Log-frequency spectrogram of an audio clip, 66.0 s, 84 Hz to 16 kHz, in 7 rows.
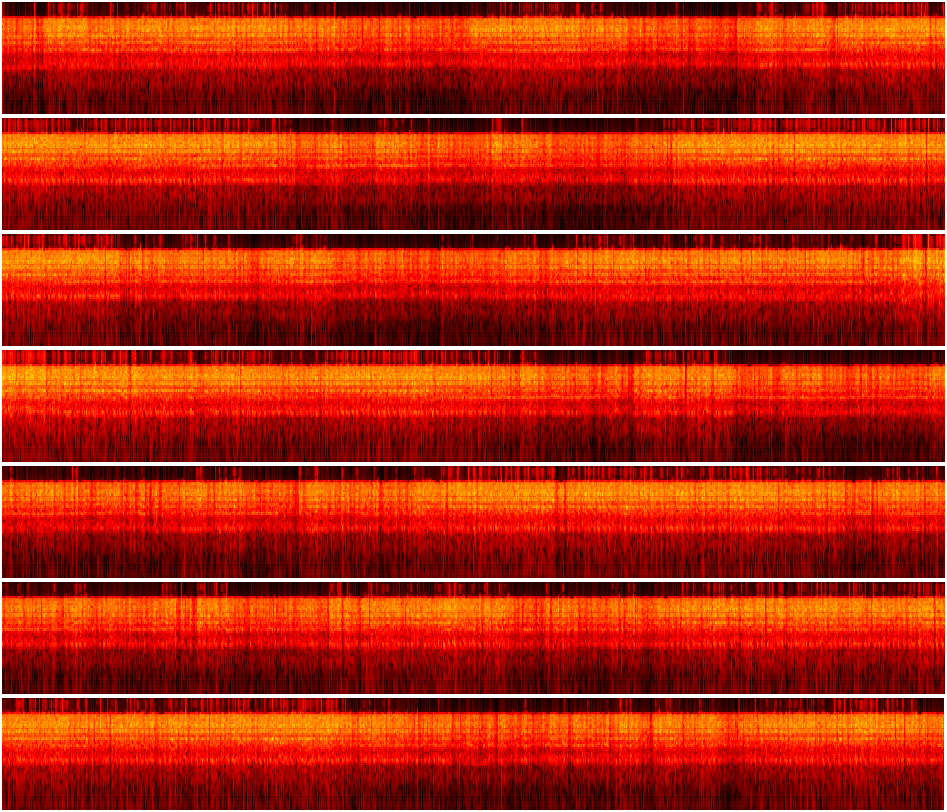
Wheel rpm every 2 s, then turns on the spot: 210, 220, 220, 230, 220, 230, 220, 230, 220, 230, 220, 230, 210, 200, 210, 220, 230, 230, 220, 220, 230, 220, 220, 230, 230, 220, 230, 220, 220, 230, 220, 230, 220.
none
